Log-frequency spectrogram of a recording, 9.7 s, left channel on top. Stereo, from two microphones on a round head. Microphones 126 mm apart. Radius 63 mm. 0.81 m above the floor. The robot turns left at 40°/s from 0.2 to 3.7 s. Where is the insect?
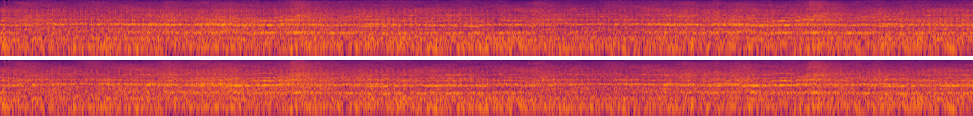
20° right, 9 m; by 9.8 s 160° right, 9 m.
